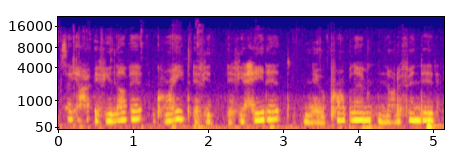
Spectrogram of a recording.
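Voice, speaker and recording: A young woman with a put-on posh British accent, whispering a gentle, rambling ASMR chat into a close microphone. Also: fairly high pitch, a little slow, noisy background. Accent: put-on posh British English. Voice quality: whispered, hushed. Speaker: ASMR creator. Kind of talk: soft-spoken ASMR chat. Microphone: close sensitive ASMR microphone.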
